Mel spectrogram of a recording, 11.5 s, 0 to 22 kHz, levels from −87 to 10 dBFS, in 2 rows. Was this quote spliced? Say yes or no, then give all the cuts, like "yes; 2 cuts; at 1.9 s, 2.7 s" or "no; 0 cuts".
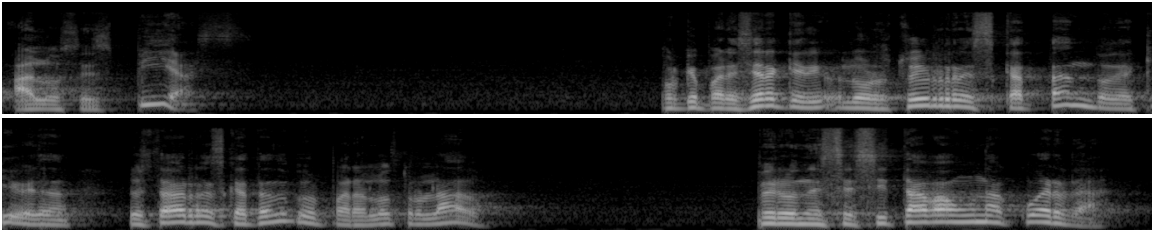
no; 0 cuts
